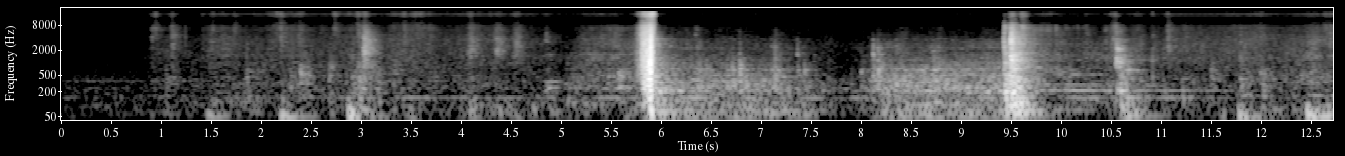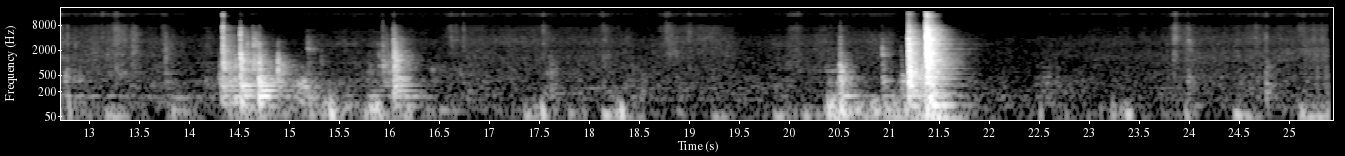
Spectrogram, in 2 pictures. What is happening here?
I carried the device into the bedroom while walking. I opened and closed a drawer and also opened and closed the room door.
